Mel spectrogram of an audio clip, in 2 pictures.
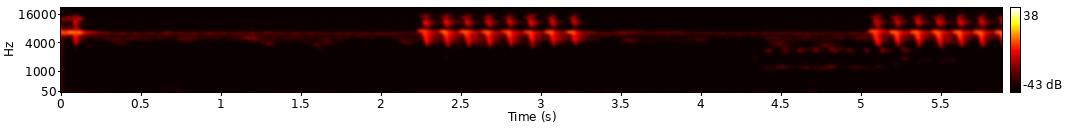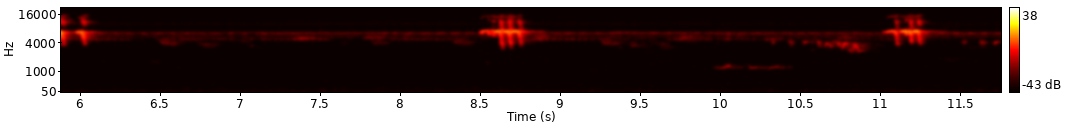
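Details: Wild blue-crowned hanging parrot calling while being searched for at a new spot: two bursts of rapid, very high, shrill ticking notes, each about a second long, then single sharp piercing notes, against a steady high insect hum.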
